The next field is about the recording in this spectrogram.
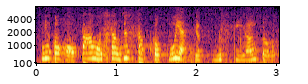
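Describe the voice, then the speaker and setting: High-voiced gentle young Cantonese woman, an actress's role. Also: fast, a little hiss or hum, lightly acted. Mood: tender. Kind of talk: old Cantonese opera film acting. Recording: echoey old film soundtrack, loud music.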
